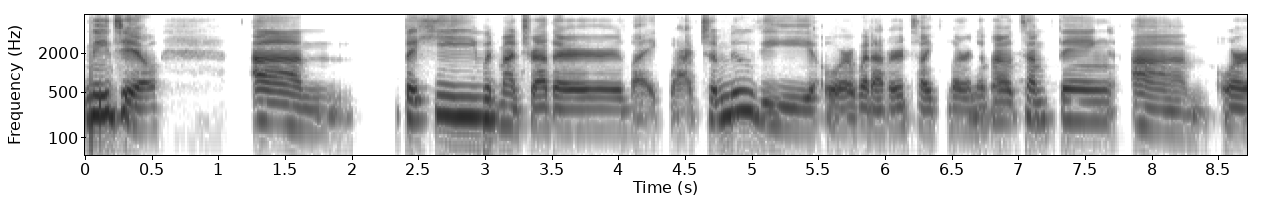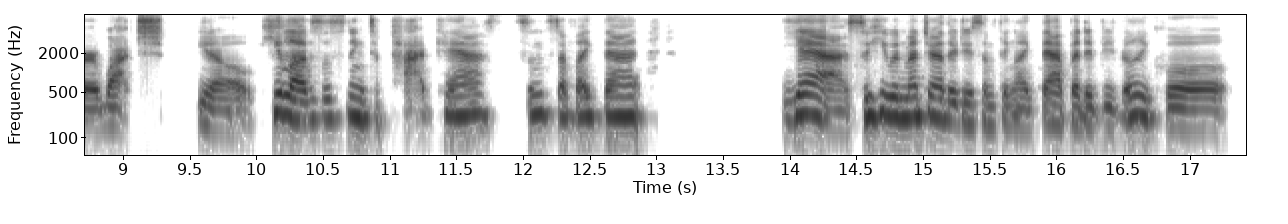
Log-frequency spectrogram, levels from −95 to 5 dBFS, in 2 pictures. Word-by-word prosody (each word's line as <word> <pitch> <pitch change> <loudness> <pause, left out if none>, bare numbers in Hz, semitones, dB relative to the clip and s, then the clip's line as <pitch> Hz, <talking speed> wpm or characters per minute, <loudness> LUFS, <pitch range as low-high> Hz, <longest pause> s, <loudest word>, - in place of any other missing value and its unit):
Me, 225 +2 +7
too. 235 - +6 0.8
Um, 170 +2 +3 0.5
but 190 - +6
he 215 +1 +3
would 195 -3 +2
much 150 -4 0
rather, 140 -1 +2
like, - - -7
watch - - -8
a 180 - +2
movie, 175 - 0
or - - 0
whatever, 140 -1 0
to, - - -11
like, 135 -1 -2
learn 70 -1 -5
about 90 0 -3
something, 185 0 -1
um, 150 - -3
or 150 - +2
watch, - - +1 0.2
you - - -6
know - - -5
he 245 - +1
loves 195 -3 +4
listening 200 +1 -2
to 185 -4 -7
podcasts 230 +1 -4
and 235 0 -2
stuff 230 - -5
like 215 0 -2
that. 215 0 +1 1.1
Yeah, 230 +5 +4
so 210 - 0
he 230 +2 +1
would 210 -1 +3
much 210 +2 +2
rather 200 -5 +2
do 170 -1 -5
something 160 -2 -8
like 135 -1 -8
that, 155 - +3
but 155 - -1
it'd 150 - -3
be 300 - -8
really 225 -6 -1
cool. 140 -2 -1
190 Hz, 165 wpm, -24 LUFS, 150-220 Hz, 1.1 s, Me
